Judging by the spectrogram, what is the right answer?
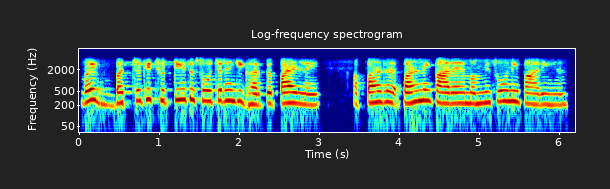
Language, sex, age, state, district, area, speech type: Hindi, female, 18-30, Madhya Pradesh, Bhopal, urban, conversation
